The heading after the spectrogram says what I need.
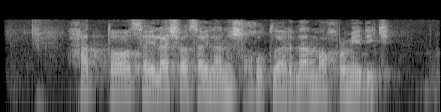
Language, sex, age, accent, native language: Uzbek, male, under 19, Xorazm, Uzbek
